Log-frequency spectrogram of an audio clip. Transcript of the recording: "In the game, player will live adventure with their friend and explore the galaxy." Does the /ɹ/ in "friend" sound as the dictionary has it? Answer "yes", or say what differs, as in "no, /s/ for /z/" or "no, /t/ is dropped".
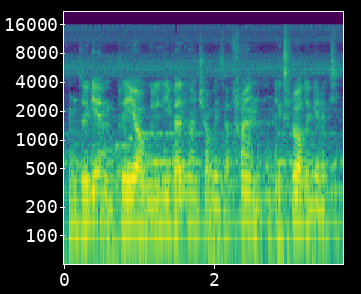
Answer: yes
